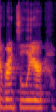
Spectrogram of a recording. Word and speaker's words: Rensselaer: How do you pronounce Rensselaer? That's a tough one. So Rensselaer, I think most people say Rensselaer.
